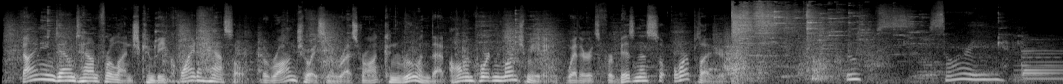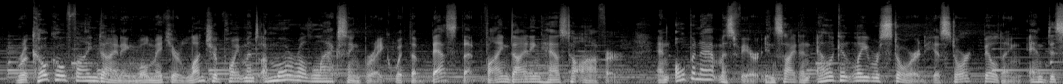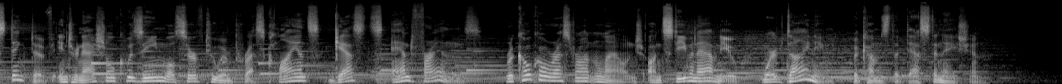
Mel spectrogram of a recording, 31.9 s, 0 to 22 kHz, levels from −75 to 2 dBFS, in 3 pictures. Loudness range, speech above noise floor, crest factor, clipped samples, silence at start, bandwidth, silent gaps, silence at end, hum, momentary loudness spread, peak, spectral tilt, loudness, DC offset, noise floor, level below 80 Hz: 4 LU; 39 dB; 20 dB; under 0.1%; 0 s; over 20 kHz; none; 0.75 s; none; 9 LU; -2 dBFS; -5 dB/octave; -21 LUFS; under 0.1%; -59 dBFS; -44 dBFS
